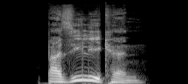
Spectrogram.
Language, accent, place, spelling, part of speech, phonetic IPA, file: German, Germany, Berlin, Basiliken, noun, [baˈziːlikn̩], De-Basiliken.ogg
- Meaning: plural of Basilika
